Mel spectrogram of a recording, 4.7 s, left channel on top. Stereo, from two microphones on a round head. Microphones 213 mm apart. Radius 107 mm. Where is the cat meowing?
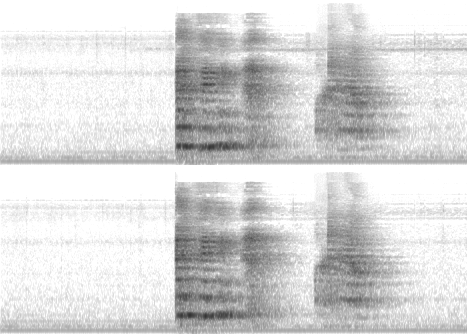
60° right (ahead or behind), 0.8 m.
